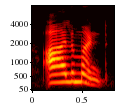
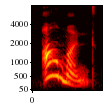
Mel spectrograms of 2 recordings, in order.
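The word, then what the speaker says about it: almond: मैंने सुना मेरे एक स्टूडेंट ने बोला आलमंड जो बहुत गलत है इसका एक्चुअल प्रोनंसिएशन है आमंड आमंड जिसमें हमारा लेटर एल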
